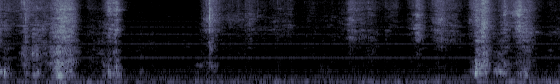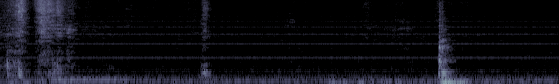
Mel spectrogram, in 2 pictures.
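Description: Plastic bubble wrap crinkling in short bursts as it is pulled off a clear hard-plastic card box, busiest around the middle, then a single knock near the end as the plastic box is handled on the table.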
